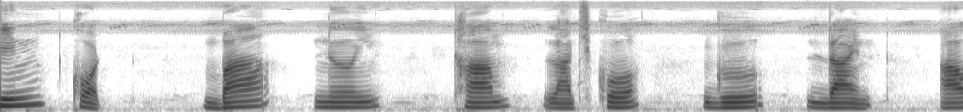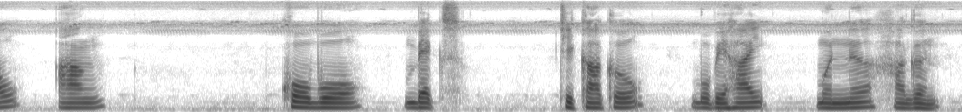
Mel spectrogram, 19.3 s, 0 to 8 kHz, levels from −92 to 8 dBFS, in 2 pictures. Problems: constant background noise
